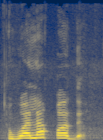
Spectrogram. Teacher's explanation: क़द दाल पे भी आपको कलकला करना है क्योंकि फाइल लेटर्स ऐसे हैं जिनके ऊपर अगर साकिन आ जाए तो हमको कलकला करके पढ़ना है, ठीक है।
